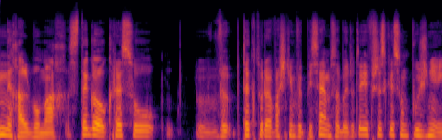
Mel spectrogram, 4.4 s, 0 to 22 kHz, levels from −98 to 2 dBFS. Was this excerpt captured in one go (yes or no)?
yes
